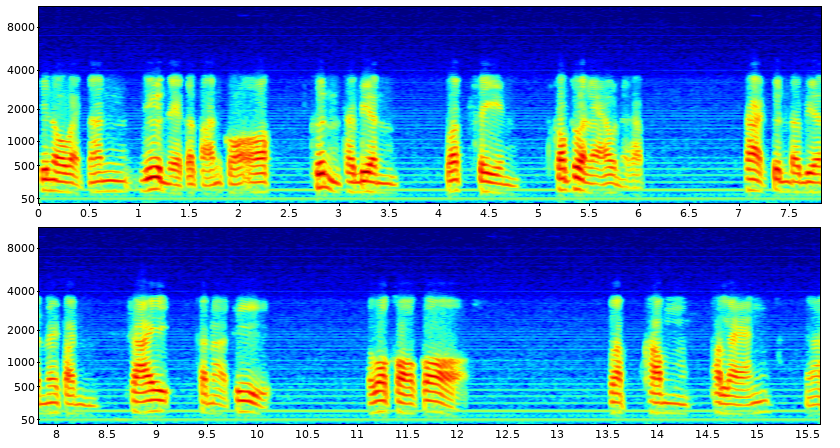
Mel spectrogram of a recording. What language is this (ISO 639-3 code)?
tha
